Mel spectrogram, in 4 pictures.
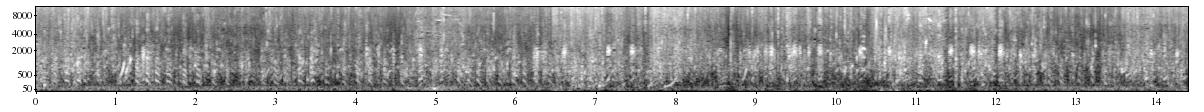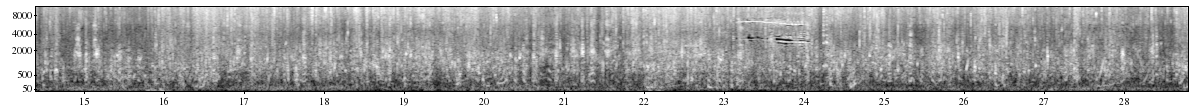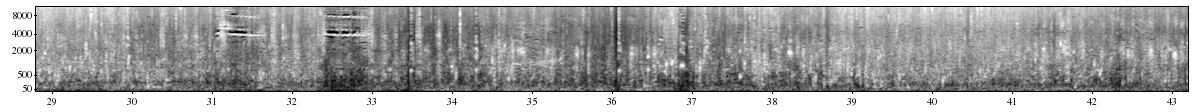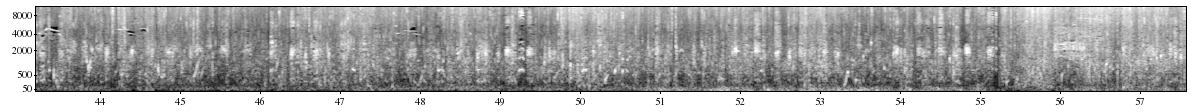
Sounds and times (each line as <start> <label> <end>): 0.0 Carp Fish Feeding Frenzy 57.5
0.0 ducks 57.5
0.0 splash 57.5
22.8 seagulls 24.4
31.0 seagulls 35.7
36.3 seagulls 38.3
42.8 seagulls 45.0
47.1 seagulls 49.4
55.8 seagulls 56.7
